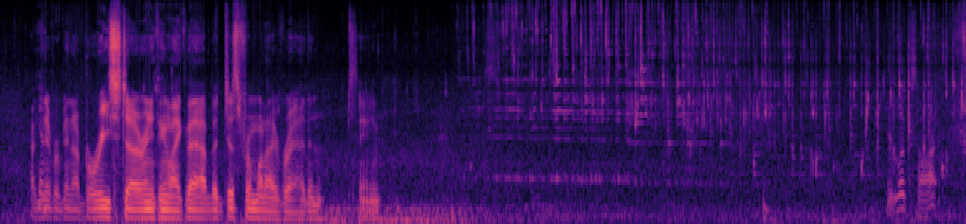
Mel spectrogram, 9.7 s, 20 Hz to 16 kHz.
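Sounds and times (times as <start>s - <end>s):
speech: 0.3s - 4.0s, 9.0s - 9.6s
soft dripping and gurgling of coffee: 3.8s - 9.6s
steaming hot water poured in a circular motion over coffee grounds: 4.6s - 9.6s.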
